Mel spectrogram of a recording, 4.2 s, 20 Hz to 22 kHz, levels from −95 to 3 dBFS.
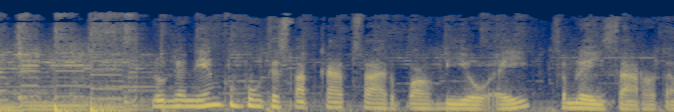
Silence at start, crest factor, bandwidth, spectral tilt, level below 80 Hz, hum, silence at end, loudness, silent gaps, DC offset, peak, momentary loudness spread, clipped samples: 0 s; 16 dB; 15 kHz; -6 dB/octave; -34 dBFS; none; 0 s; -22 LUFS; none; under 0.1%; -6 dBFS; 5 LU; under 0.1%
